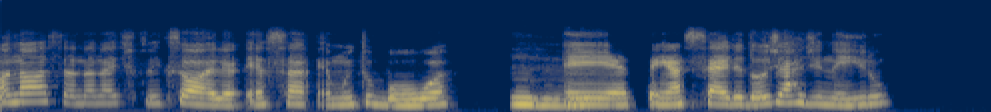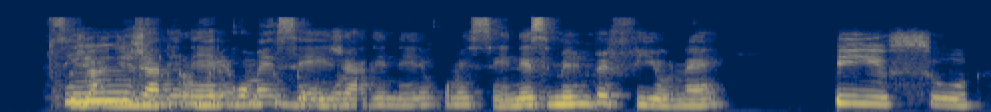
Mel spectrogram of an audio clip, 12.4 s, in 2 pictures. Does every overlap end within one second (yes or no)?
no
